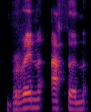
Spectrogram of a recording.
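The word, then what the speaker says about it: Bryn Athyn: So I'm probably going to pronounce this wrong, but tell our listeners about the Bryn Athen Beast.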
